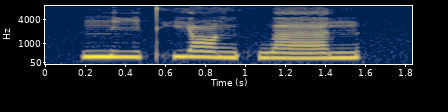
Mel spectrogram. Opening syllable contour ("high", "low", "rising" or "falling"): low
